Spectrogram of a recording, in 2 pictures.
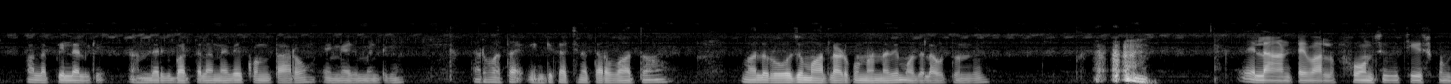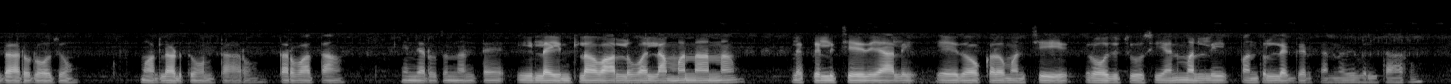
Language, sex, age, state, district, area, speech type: Telugu, male, 18-30, Telangana, Mancherial, rural, spontaneous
